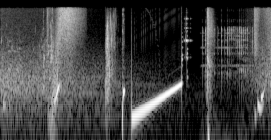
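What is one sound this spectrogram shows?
A video game plays short electronic sound effects, including a rising tone.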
